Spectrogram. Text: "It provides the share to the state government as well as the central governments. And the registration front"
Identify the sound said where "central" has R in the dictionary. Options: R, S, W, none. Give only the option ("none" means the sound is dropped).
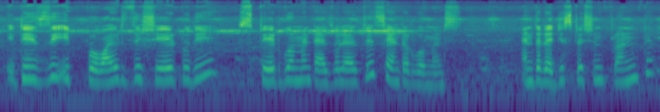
none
